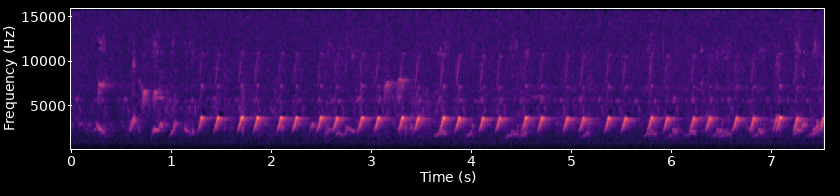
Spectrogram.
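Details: Decoy red-whiskered bulbul singing to lure and fight wild birds during trapping, 4 February 2017: loud rapid series of sharp, downward-slurred chirps, about two or three per second, keeping a steady, insistent rhythm throughout.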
